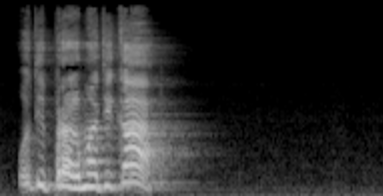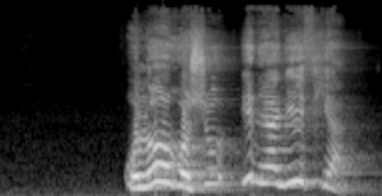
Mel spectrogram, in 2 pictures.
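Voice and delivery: loud, high pleading sermon voice; preaching at full force. Acted. Preacher urging listeners to pray to see the Lord, fervent full-force preaching. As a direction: urge them to ask God, rising to a plea.

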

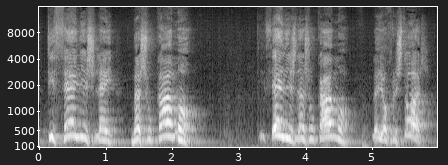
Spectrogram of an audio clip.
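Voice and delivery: loud, high, rousing sermon voice; preacher calling out at full voice; full-force preaching. Acted. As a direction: proclaim the good news to the whole congregation. Preaches Christ's question at full force.

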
